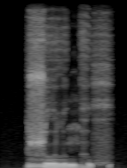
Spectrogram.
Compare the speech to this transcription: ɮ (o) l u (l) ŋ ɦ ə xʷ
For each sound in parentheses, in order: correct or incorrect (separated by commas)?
correct, incorrect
